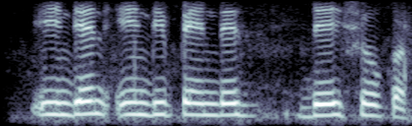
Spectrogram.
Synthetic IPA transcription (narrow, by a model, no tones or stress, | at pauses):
iɳɖijəniɳɖipẽɳɖẽnsɖeʃoːkəɾ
